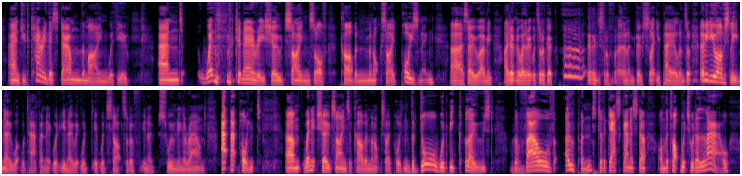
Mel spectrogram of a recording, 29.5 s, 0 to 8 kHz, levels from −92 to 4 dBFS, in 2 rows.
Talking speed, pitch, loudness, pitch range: 195 wpm, 115 Hz, -23 LUFS, 100-135 Hz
